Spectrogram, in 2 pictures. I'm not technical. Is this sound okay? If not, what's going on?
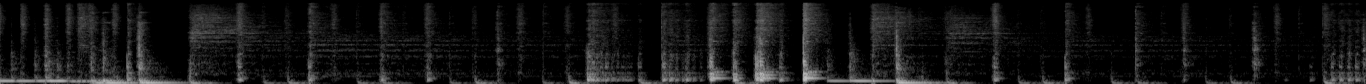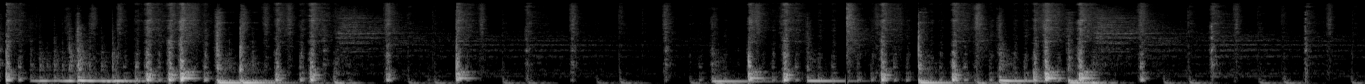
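No. The music has a smeared, swirly, hollow quality from start to finish, and the sharp starts of sounds are blurred rather than crisp. That is generation loss. It was likely saved in a compressed format, opened, and saved again, around ten times over. Each save throws away a little more detail in a slightly different place, so the damage builds up. Nothing above about 18.6 kHz remains at the very top.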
